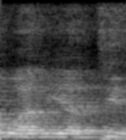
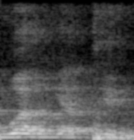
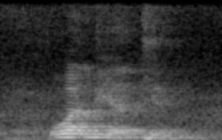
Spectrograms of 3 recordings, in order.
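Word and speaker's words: وَلِيَ دِينِ: Itu bacanya waliyadin ya, bukan waliyadin gitu. Banyak orang yang bacanya lakum dinukum waliyadin. Yang betul lakum dinukum waliyadin.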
